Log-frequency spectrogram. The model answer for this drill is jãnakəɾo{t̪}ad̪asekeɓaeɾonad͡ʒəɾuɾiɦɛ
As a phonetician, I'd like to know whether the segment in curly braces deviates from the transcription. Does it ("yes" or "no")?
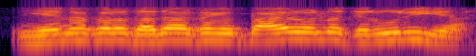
yes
